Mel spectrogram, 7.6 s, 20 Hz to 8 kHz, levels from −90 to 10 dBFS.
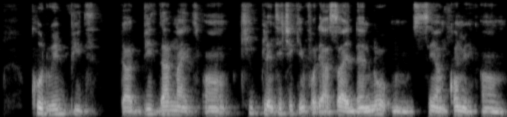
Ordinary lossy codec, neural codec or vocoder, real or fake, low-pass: none; none; real; 7.2 kHz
